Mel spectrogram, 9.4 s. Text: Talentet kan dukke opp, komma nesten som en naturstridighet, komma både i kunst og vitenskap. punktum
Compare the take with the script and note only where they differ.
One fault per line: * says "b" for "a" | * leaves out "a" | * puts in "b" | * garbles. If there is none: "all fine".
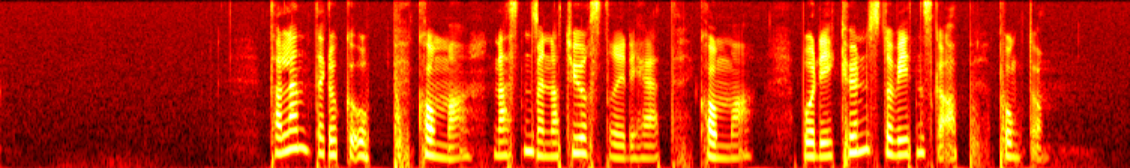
* leaves out "kan"
* leaves out "som"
